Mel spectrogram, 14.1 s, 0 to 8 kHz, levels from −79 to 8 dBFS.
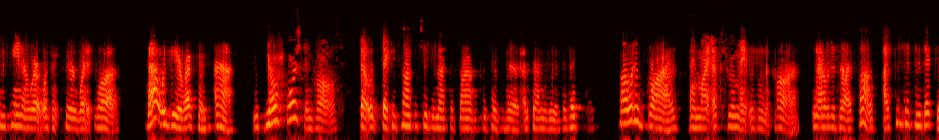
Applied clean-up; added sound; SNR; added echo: neural mask model Resemble Enhance denoiser.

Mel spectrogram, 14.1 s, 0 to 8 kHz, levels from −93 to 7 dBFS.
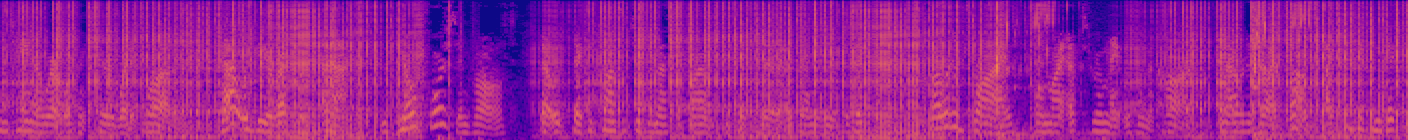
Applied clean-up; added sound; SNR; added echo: none; Squeak + Sink (filling or washing); -4 dB; none.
